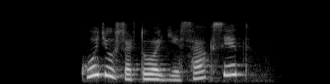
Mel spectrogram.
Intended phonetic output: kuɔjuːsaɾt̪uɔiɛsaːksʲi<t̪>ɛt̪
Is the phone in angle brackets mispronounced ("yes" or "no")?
yes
